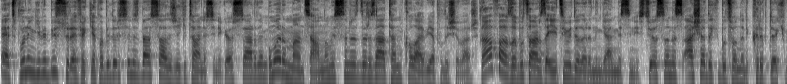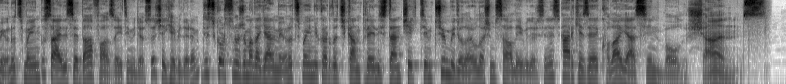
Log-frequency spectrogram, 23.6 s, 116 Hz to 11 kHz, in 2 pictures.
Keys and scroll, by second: 0.2-0.7 alt+scroll down 1.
